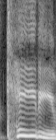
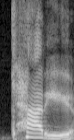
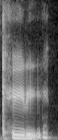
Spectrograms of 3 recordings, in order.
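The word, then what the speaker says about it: Cady: It's Katie, but she says Caddy. I'm going to call you. Right. Yeah, cuz that's how it's spelled. C A D Y. Yeah, but it's pronounced Katie.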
